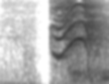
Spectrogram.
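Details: Talking pet parrot producing a single squeaky, nasal syllable that rises then falls, about half a second long, in a small room.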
